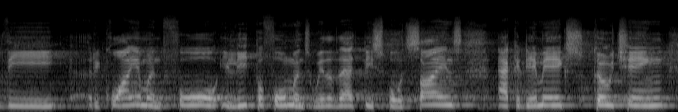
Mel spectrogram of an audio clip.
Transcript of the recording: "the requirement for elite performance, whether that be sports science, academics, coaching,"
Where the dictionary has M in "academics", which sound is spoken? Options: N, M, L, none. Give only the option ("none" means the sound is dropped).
M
